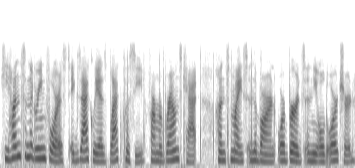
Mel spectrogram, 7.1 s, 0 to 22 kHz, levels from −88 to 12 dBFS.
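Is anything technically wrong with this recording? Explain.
Yes, there's a train of clicks from 2.44 to 5.23 s: about ten uneven pops, roughly four a second, poking about 5 dB above the speech, likely interference or a faulty connection. The speech has the light coloring of AMR wideband (HD Voice) at what sounds like 12.65 kbit/s.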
